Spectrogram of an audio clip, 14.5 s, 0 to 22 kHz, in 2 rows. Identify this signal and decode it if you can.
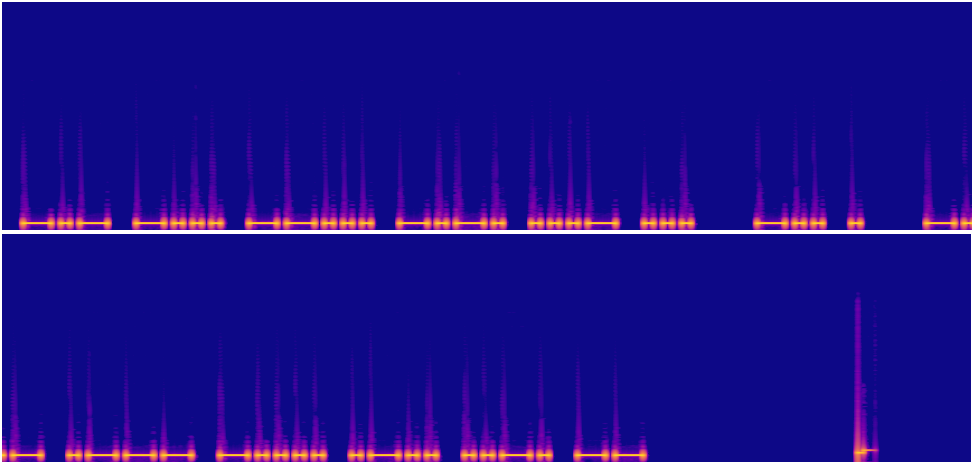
Morse code, heard as a keyed tone, about 17 wpm, 700 Hz. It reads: KB7CVS DE KJ6LFM
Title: USA Callsign DE Callsign - 6 Characters - 17wpm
